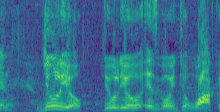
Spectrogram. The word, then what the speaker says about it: Julio: Julio.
